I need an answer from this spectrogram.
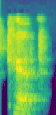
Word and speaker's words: ket: beta are complex numbers we pronounce the vector 0 with the brackets around it as ket zero ket is the suffix of brockette which is what dirac called as notation and ket 0 represents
